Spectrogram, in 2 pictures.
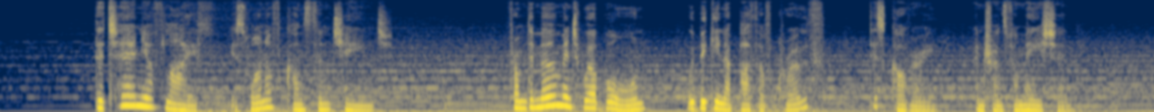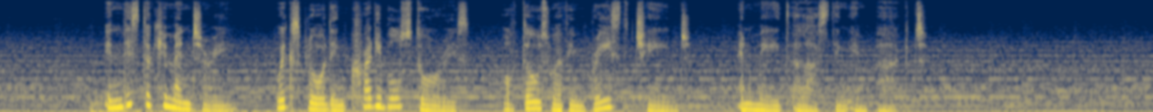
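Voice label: British English Documentary; GoLocalise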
